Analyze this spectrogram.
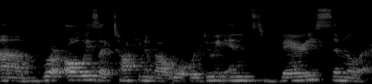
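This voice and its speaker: A woman speaks at a moderate pace. Her fairly low voice is somewhat breathy. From Nigeria. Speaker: medical student. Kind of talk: casual interview.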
